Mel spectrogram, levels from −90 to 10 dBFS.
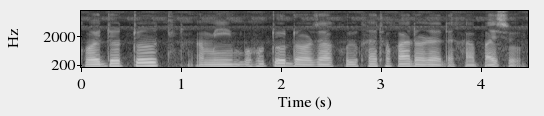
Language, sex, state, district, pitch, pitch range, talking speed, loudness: Assamese, male, Assam, Hailakandi, 120 Hz, 115-135 Hz, 120 wpm, -18 LUFS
